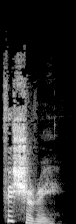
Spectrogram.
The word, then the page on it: fishery: British English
